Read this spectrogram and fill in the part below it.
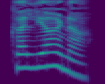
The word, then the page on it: ಕಲ್ಯಾಣಿ: kalyāṇi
